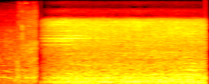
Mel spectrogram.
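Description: Steady outdoor street noise with a low engine hum from traffic. It starts abruptly about half a second in.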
